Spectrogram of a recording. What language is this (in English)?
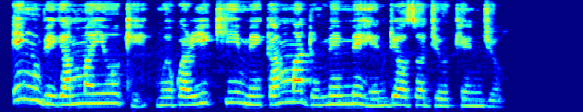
Igbo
